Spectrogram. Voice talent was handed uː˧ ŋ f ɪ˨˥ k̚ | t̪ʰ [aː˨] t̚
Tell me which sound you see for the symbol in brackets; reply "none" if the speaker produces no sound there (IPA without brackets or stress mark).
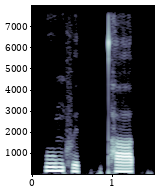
aː˨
